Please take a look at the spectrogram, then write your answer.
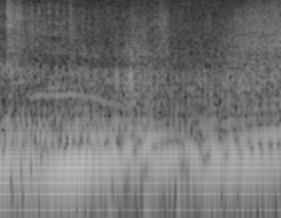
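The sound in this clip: A car engine revs as the vehicle is driven away, a loud droning engine note climbing steadily in pitch with layered harmonics.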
